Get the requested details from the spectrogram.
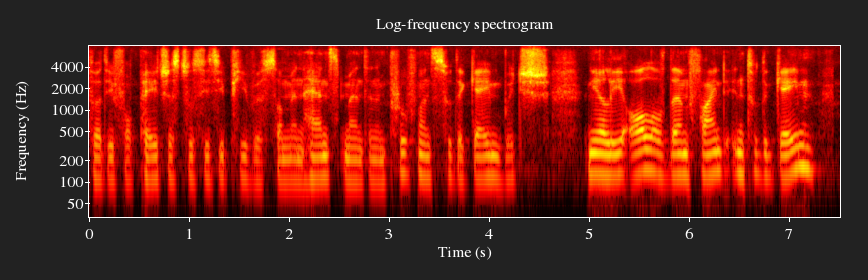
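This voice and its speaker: A man with a non-native accent at medium pitch, fairly even in intonation, at a moderate pace. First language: not English. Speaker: game community candidate. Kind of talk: interview. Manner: halting.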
